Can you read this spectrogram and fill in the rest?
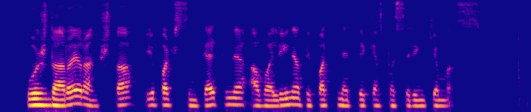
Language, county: Lithuanian, Kaunas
